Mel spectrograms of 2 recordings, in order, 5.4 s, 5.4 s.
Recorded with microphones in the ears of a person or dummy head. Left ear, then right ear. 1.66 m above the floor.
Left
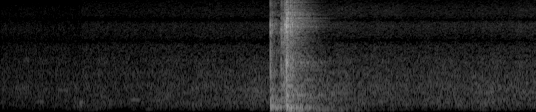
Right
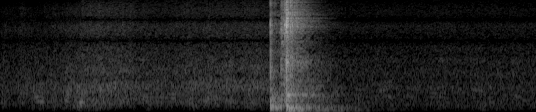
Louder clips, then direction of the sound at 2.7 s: Even; 5° left (ahead or behind).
